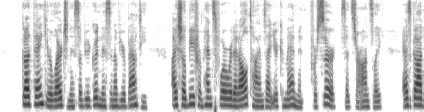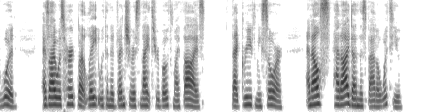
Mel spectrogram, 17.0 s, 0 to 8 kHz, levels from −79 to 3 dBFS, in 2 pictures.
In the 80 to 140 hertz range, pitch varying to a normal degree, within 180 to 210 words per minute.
No: medium, 180 Hz; average, 3.2 semitones; average, 200 wpm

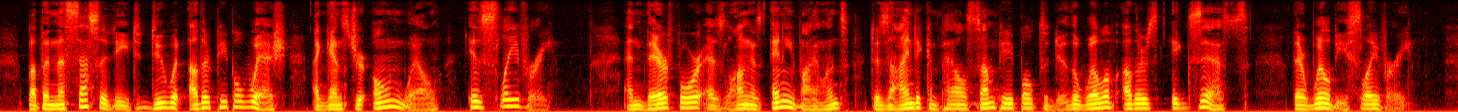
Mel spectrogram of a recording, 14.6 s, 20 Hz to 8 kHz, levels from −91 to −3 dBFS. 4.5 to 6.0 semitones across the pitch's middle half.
Yes: average, 4.8 semitones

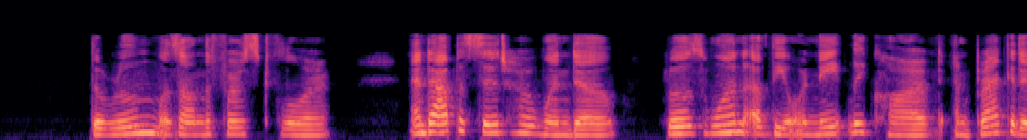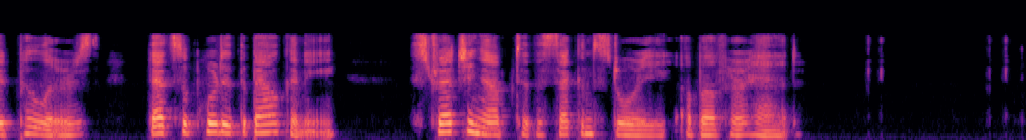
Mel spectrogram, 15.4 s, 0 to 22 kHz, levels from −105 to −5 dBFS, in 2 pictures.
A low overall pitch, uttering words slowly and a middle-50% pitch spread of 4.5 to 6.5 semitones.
No: medium, 185 Hz; slow, 130 wpm; average, 5.2 semitones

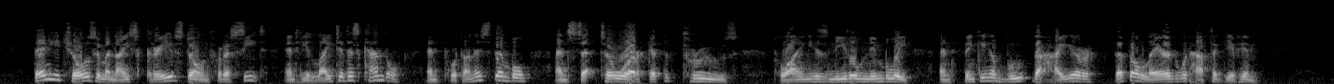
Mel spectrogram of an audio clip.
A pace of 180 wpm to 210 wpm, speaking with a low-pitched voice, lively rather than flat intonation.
Yes: average, 200 wpm; low, 130 Hz; wide, 5.9 semitones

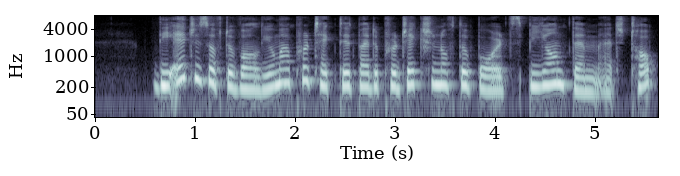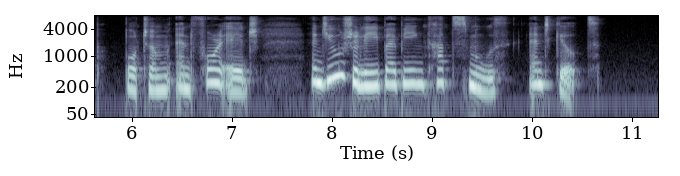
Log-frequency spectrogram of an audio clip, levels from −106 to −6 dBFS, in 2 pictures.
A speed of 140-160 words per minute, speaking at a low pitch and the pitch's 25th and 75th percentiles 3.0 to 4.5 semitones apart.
No: average, 155 wpm; high, 225 Hz; average, 4.1 semitones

